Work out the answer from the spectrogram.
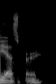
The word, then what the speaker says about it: Jesper: well it's okay I didn't know how to pronounce boquest first name yesterday but by the way it's it is yesper I know it is it's the we call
